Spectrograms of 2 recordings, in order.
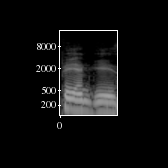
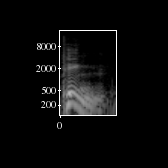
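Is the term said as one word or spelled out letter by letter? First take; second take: spelled out; one word. First: The term is spelled out letter by letter. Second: The term is said as one short word. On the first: The speaker calls it wrong. "Nicht PNG" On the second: The speaker calls it right. "sondern man sagt Ping"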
